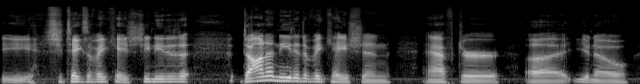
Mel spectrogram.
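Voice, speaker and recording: A man hosting a casual podcast chat, often halting and thinking aloud as he talks. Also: lowish voice, fairly even intonation, bright, forceful tone, clear, resonant tone. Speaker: podcast host.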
